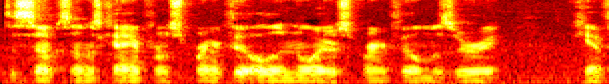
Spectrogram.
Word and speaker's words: Illinois: coventry said it's illinois pronounce illinois we leave out the ios or just the s there's a springfield in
